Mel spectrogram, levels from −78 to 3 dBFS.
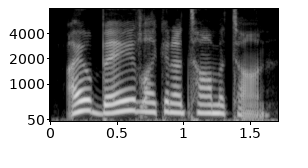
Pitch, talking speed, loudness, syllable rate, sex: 240 Hz, 175 wpm, -17 LUFS, 6.2 syllables/s, female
